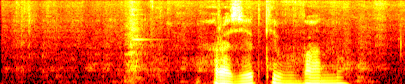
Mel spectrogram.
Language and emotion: Russian, neutral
